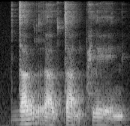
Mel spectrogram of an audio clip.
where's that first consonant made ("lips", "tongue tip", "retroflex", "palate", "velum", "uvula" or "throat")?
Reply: tongue tip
